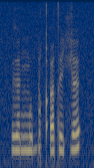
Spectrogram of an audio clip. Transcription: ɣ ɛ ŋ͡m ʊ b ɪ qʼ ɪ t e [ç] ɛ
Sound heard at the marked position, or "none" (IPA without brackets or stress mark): ç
